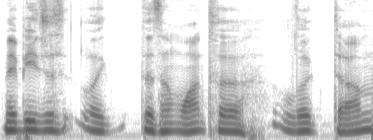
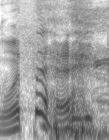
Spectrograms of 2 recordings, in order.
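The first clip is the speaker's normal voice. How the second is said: laughing disbelief, louder and higher; 8 dB louder than usual. Real, not acted. Friend retelling a shocking interview clip, laughing. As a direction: blurt it out through a laugh.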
